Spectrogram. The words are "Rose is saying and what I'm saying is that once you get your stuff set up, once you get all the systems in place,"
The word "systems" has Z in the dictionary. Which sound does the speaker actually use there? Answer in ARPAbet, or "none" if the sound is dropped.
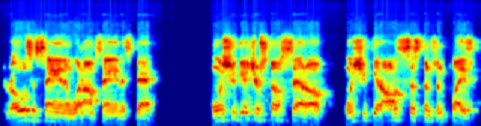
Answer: Z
